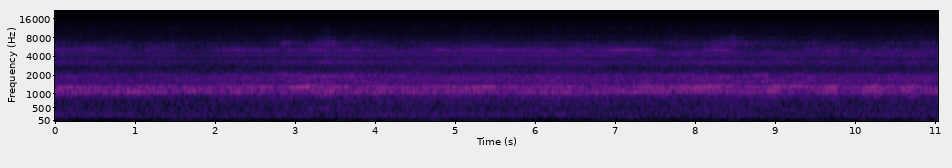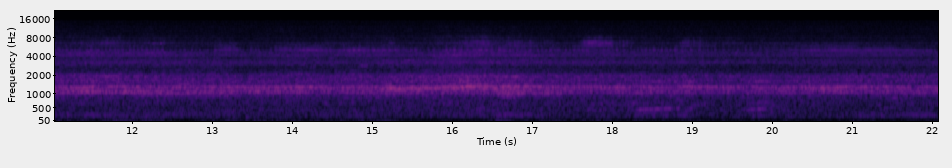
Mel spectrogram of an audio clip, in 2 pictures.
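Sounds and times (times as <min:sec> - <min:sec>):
two-stroke motorcycle engines droning: 0:00.0 - 0:22.0.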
